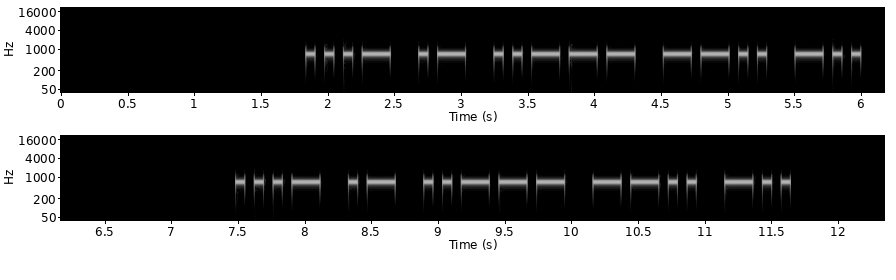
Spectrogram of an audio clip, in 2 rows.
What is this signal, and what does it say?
Morse code, heard as a keyed tone, about 17 wpm, 700 Hz. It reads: VA2ZD VA2ZD
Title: DXCC-100 Call Signs - 5 Characters - Repeated 3x - 17wpm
